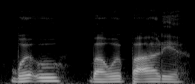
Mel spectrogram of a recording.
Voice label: "océano", Yaqui; Vocabulary

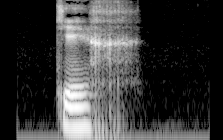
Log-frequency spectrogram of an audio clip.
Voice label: "këj", Quiché; caballo; horse; INALI; UTexas; CHQETA

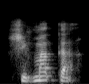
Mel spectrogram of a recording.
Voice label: "xijmaka", Náhuatl; dale; give him

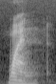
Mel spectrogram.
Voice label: "when", American English; easypronunciation

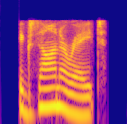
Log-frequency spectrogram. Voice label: "exonerate", English

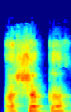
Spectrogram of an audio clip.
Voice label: "axakaj", Náhuatl; nadie, ninguno; nobody

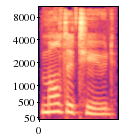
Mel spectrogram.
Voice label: "multitudinous", American; ə - ɪ

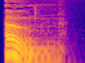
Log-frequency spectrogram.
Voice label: "own", British; oʊ - əʊ; English

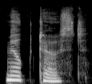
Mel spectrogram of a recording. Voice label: "milquetoast", American English; oʊ - əʊ

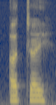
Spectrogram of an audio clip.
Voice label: "padre", Yaqui; Vocabulary

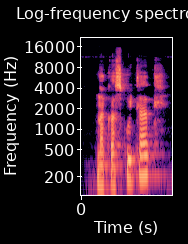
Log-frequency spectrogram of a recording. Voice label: cerilla nakaskuitlatl earwax, Náhuatl

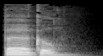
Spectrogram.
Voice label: "burgle", British; ɝː - ɜː; English

